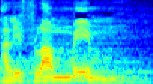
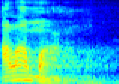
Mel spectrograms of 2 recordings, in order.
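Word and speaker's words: الم: Niki membacane alif lam mim, mboten alama. Utawa membacanya tidak alam, tetapi alif lam mim.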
